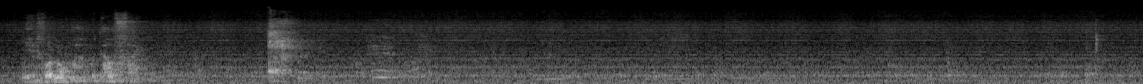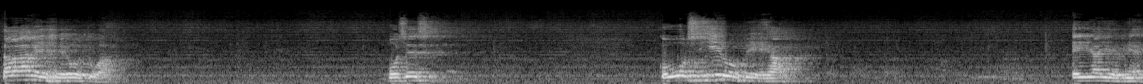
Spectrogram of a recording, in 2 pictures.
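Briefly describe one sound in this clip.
A man speaks with feeling into a microphone, in short loud bursts with pauses between.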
